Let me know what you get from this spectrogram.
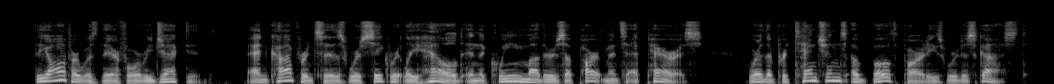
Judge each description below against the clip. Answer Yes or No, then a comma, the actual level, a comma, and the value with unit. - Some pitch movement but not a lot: No, wide, 7.2 semitones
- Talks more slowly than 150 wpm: Yes, average, 140 wpm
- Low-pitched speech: Yes, low, 105 Hz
